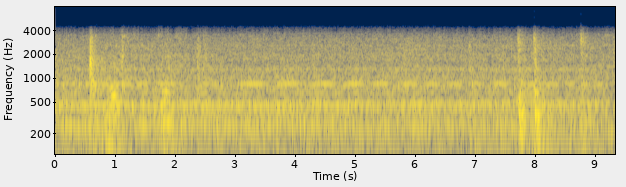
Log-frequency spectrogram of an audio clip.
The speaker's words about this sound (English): Let's test. Test page successfully sent to printer. The light is flashing. The printer comes on.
